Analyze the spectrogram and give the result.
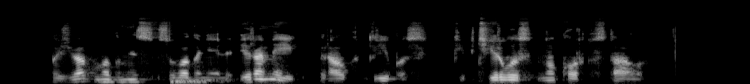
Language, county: Lithuanian, Panevėžys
